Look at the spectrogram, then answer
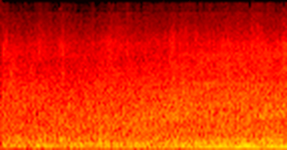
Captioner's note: vehicles driving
